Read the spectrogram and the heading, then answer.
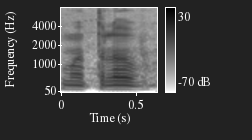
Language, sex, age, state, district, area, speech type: Santali, male, 45-60, Jharkhand, Bokaro, rural, spontaneous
